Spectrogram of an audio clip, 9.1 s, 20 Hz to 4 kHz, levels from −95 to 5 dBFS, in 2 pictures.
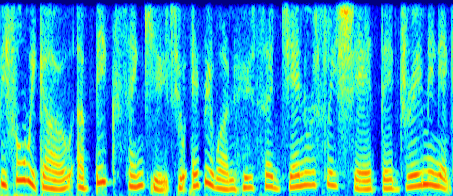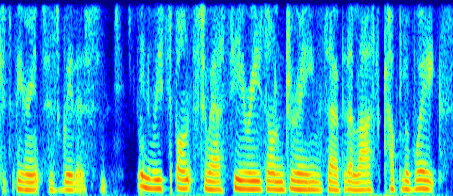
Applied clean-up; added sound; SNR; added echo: neural mask model Resemble Enhance denoiser.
